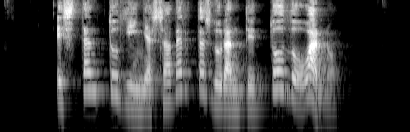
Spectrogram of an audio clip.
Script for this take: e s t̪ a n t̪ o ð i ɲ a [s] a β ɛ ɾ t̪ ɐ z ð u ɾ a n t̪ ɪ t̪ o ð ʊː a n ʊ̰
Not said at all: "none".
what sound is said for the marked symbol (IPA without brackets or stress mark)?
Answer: s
